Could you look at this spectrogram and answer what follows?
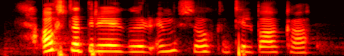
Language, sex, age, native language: Icelandic, female, 18-19, Icelandic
